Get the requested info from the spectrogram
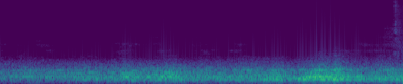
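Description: Steady low background rumble, with no speech, swelling slightly about three seconds in.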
